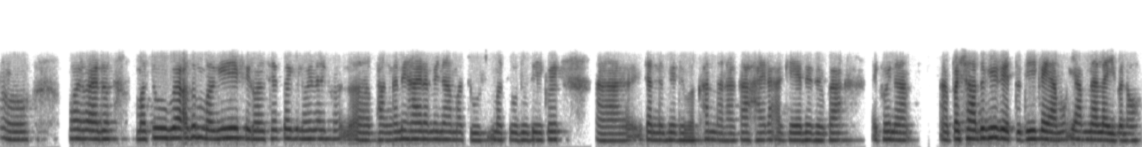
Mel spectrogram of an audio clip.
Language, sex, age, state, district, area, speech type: Manipuri, female, 45-60, Manipur, Churachandpur, rural, conversation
